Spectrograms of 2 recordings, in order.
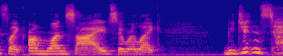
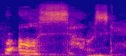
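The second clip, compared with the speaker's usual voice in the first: whispered fear. Real, not acted. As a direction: whisper it like you're still hiding.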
